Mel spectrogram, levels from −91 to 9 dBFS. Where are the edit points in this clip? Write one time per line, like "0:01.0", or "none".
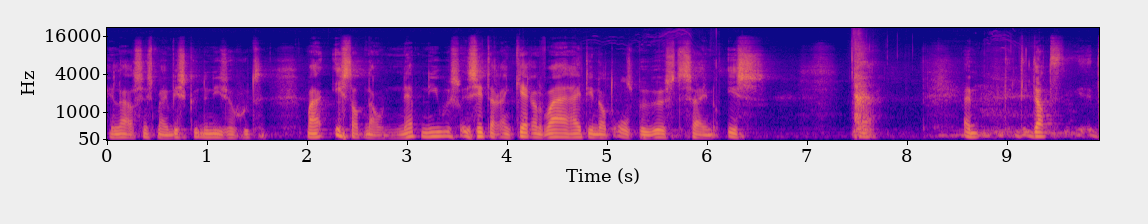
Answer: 0:03.5
0:04.4
0:06.1

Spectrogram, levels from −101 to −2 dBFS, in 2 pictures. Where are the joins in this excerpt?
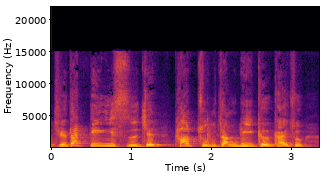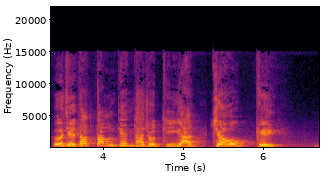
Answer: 0:05.3

